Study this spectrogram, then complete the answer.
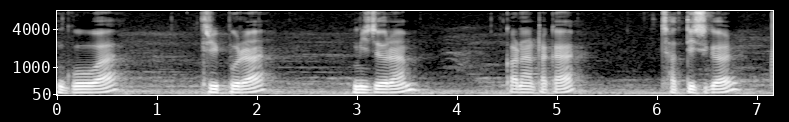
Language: Nepali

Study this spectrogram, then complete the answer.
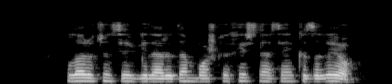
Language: Uzbek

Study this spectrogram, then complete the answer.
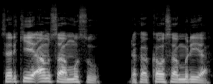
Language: Hausa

